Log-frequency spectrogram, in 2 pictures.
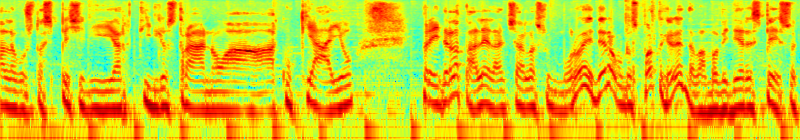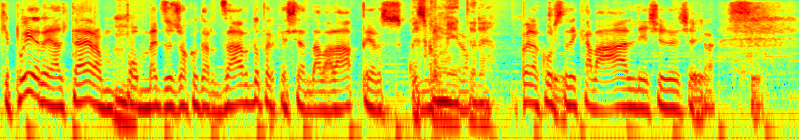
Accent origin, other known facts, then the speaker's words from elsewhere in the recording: Parma, Emilia-Romagna, Italy; a Parma, dove io sono di Parma, no, nativo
